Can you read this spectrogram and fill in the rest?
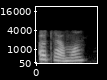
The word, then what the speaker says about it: Ottumwa: Ottumwa.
